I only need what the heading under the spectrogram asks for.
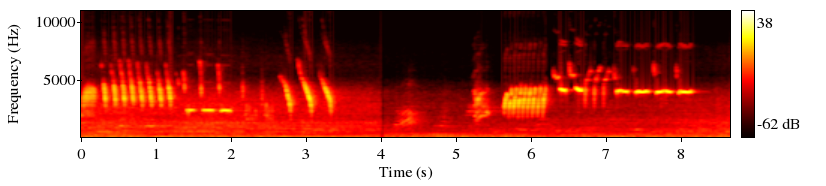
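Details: Yorkshire canary in song, opening with about a dozen rapid descending chirps, pausing, then breaking into dense buzzy trills and strings of bright repeated whistles; faint low hum throughout.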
